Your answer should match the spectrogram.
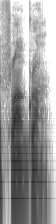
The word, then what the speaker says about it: foie gras: পশ্চিমের সব জায়গাতেই কিন্তু নামটা এসেছে ফ্রান্স থেকে। সেজন্য উচ্চারণটা হচ্ছে ফ্লাঁ গ্রা।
